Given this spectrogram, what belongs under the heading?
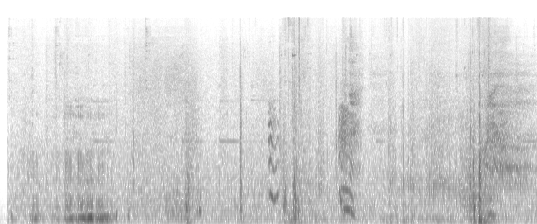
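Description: A horse in a snowy, cold setting in an episode of The Last of Us snorts and shuffles in short, scattered bursts at close range, with quiet gaps in between.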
